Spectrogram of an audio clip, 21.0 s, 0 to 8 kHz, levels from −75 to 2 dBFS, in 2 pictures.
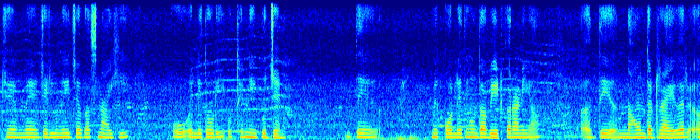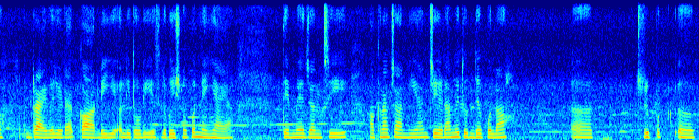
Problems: constant background noise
